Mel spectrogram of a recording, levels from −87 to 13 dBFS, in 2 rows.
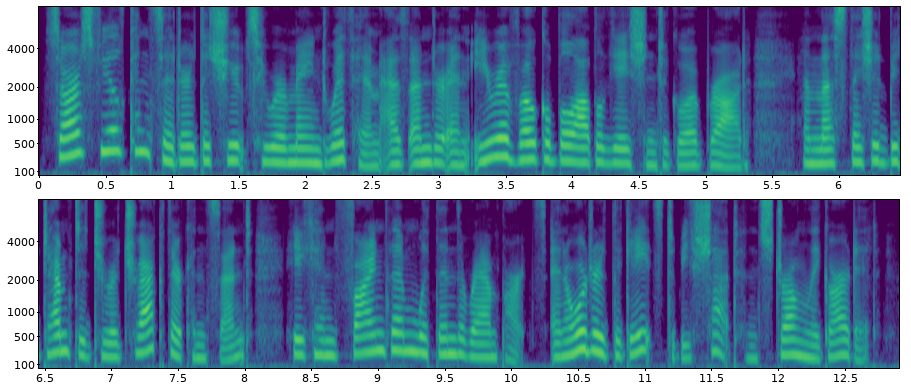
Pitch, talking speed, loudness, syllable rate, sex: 220 Hz, 195 wpm, -18 LUFS, 5.8 syllables/s, female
